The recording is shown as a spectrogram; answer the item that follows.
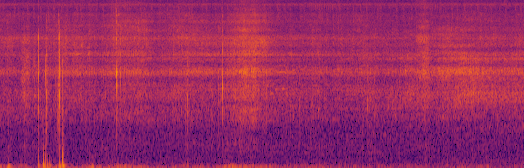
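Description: Skis sliding and scraping over packed, groomed snow, with wind buffeting the camera's microphone. A few sharp knocks come about a second in.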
